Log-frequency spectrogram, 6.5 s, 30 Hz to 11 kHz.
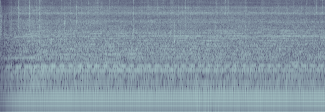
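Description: John Deere 1025R compact tractor's three-cylinder diesel engine running at a steady speed, pulling a one-row corn planter unit through tilled soil.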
